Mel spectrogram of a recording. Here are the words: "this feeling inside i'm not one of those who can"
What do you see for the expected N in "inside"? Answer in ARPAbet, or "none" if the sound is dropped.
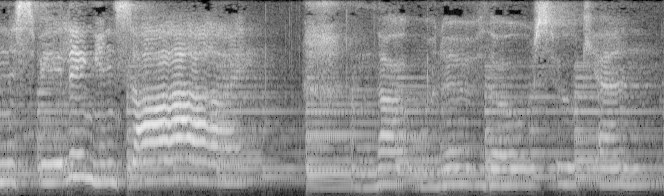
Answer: N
